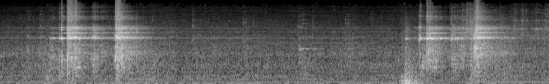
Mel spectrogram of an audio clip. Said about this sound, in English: Then the second head will come down, fill it full of the carbonated water, and then put the cap on, which happens with a big clang.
